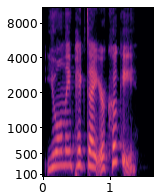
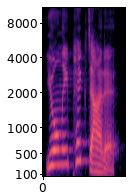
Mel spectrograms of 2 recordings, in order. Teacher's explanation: it's a statement turning into a question by using our intonation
